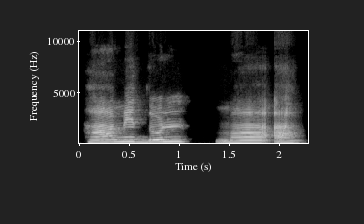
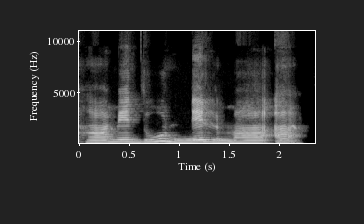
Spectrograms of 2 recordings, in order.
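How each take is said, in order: First: The words join directly with no 'n' sound. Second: The words link through an added 'ni' sound. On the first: The speaker calls it wrong. "इसको इस तरह पढ़ना सही नहीं है" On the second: The speaker calls it right. "नून के नीचे जेर लगाएं"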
